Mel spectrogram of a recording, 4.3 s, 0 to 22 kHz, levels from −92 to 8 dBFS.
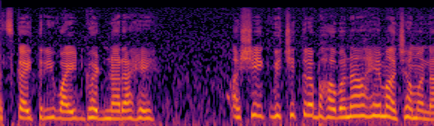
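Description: Throughout, overdone noise removal mutes bands near the noise estimate, leaving near-silent gaps with twinkling specks; spectrograms show scattered isolated blobs between harmonics.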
